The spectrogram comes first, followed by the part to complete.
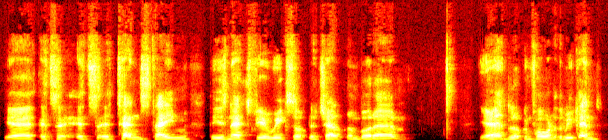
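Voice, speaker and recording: Hesitant man with a higher voice. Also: little pitch movement, normal speed. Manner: hesitant, many fillers and restarts. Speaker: co-host and racing tipster. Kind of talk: casual racing preview chat.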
